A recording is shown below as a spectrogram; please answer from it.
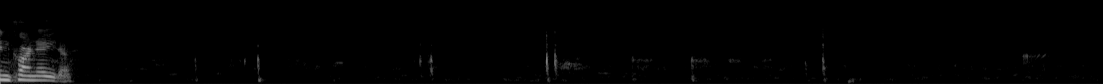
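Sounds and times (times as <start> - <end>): computer mouse clicking: 0.9 - 3.1, 4.1 - 8.6, 10.1 - 10.7.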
